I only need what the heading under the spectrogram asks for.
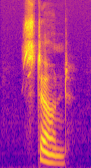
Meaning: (verb) simple past and past participle of stone; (adjective) 1. Containing stones 2. Having had the stones removed 3. Drunk; intoxicated by alcohol 4. High on drugs, especially cannabis
- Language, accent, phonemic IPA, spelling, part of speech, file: English, US, /stoʊnd/, stoned, verb / adjective, En-us-stoned.ogg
